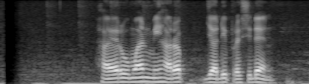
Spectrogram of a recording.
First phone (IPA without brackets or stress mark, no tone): h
